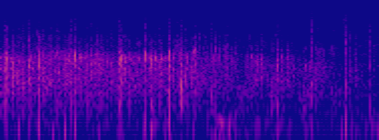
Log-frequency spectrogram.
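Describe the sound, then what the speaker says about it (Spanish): Church congregation clapping in response to a call to applaud the Lord during a bilingual sermon, fairly quiet scattered claps at a steady pace, gradually softening. "Give a big applause to the Lord."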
